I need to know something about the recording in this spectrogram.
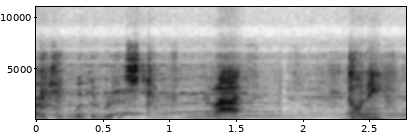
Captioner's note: speaking spanish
